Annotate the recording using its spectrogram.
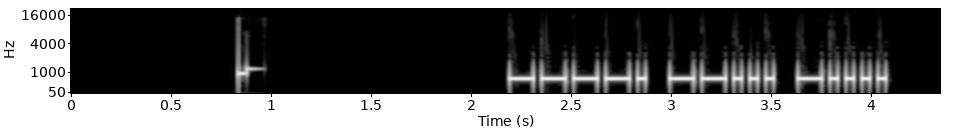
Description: Morse code, heard as a keyed tone, about 30 wpm, 700 Hz. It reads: 976
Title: Numbers - 3-Digit 30wpm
